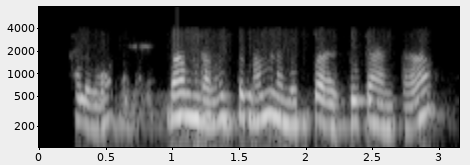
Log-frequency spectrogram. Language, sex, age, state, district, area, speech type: Kannada, female, 18-30, Karnataka, Hassan, urban, conversation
